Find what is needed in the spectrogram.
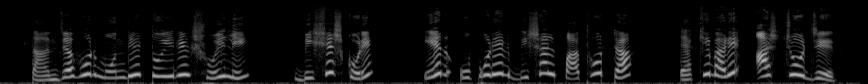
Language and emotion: Bengali, surprised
